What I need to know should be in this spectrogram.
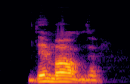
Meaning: second-person singular present subjunctive of démordre
- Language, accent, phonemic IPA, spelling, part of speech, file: French, Canada, /de.mɔʁd/, démordes, verb, LL-Q150 (fra)-démordes.wav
